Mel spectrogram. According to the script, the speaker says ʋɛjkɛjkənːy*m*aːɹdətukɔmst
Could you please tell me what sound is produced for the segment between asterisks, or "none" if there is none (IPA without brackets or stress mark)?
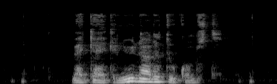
n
